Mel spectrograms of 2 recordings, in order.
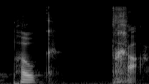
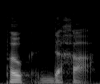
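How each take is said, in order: First: The middle consonants run together with no vowel. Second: A short vowel separates the middle consonants. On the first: The speaker calls it wrong. "I can't just say poke tcha" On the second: The speaker calls it right. "So I get a vocal schwa here"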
